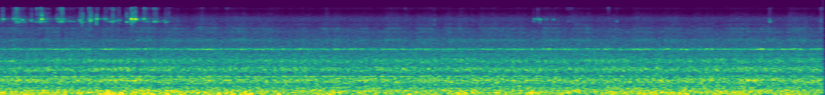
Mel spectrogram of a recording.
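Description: Steady background hum with a faint, steady high-pitched whine running through it, and no distinct event.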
